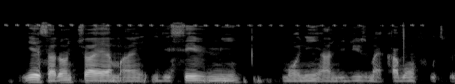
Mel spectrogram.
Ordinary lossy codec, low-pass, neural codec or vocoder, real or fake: none; 7.2 kHz; none; real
